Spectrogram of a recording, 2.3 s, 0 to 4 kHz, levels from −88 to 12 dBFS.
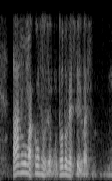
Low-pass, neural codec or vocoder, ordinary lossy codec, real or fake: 3.6 kHz; vocoder, 22.05 kHz, 80 mel bands, HiFi-GAN; none; fake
